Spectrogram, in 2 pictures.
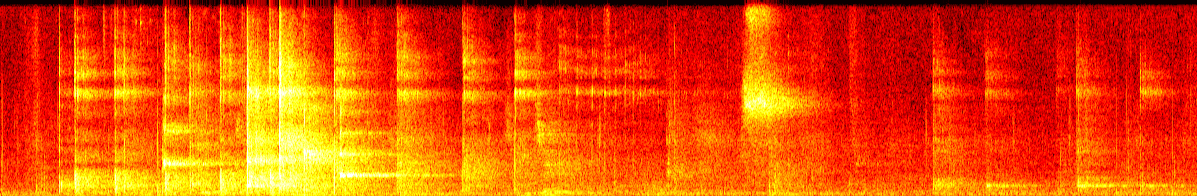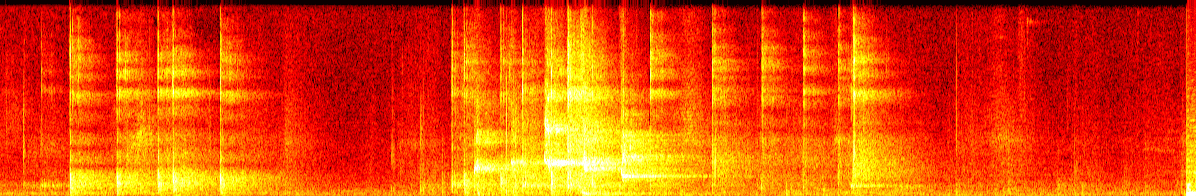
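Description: Table tennis ball being struck by paddles and bouncing on the table in quick rallies: rapid sharp pings, in two dense bursts early and late, with scattered single bounces between.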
